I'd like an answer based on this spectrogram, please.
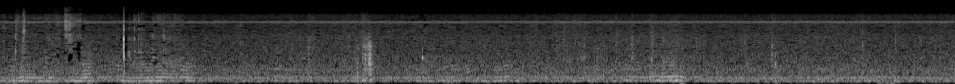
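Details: Wild bee colony disturbed during honey hunting: a steady low drone with layered harmonic bands, broken by scattered sharp clicks and taps and a thin high constant tone above.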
